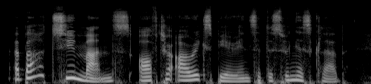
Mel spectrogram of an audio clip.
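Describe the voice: Reading aloud, plain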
